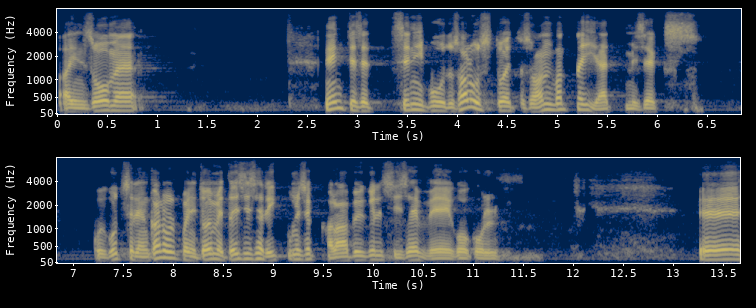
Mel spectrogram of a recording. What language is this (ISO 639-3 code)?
est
